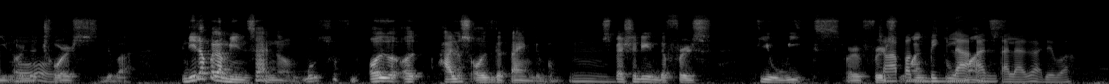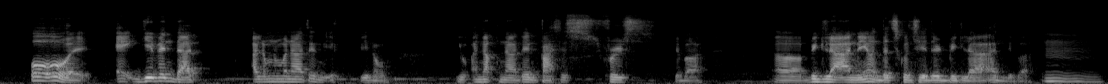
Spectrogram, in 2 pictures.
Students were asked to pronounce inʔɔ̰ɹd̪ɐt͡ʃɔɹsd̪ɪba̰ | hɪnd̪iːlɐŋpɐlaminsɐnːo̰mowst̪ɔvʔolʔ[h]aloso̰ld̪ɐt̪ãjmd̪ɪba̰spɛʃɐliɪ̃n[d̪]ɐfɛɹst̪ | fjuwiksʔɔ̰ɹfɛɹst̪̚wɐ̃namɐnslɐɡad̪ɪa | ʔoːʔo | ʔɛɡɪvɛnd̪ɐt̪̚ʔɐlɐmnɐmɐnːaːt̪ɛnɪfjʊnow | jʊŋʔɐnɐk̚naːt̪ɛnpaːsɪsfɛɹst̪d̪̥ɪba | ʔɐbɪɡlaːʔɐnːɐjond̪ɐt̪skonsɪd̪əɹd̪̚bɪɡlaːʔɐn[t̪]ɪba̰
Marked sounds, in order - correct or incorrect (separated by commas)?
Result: correct, correct, incorrect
